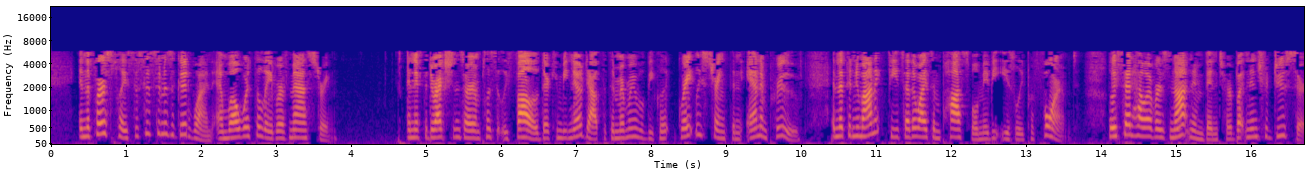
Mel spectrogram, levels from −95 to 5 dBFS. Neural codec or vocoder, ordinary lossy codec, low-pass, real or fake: none; MP3, 24 kbps; 7.2 kHz; real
